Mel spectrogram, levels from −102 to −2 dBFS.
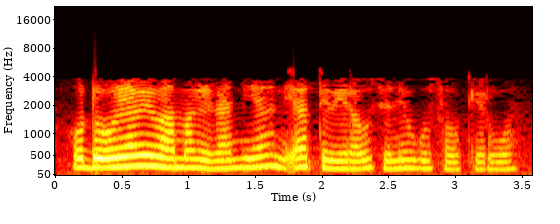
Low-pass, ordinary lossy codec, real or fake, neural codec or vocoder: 19.8 kHz; AAC, 16 kbps; fake; codec, 44.1 kHz, 7.8 kbps, Pupu-Codec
